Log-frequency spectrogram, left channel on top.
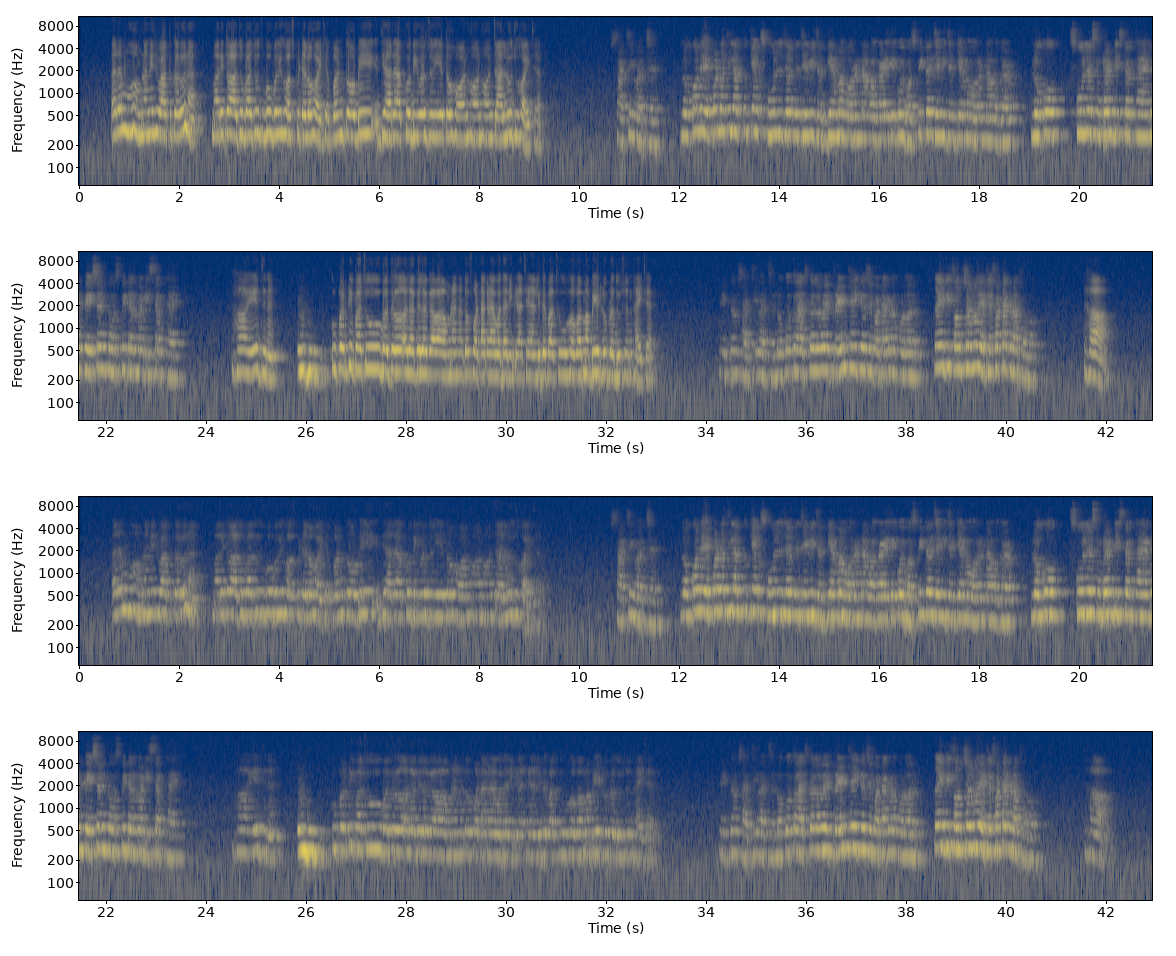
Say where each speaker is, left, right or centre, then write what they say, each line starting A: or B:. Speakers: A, on the left; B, in the centre.
A: અરે હું હમણાં ની જ વાત કરું ને. મારી તો આજુબાજુ જ બહુ બધી હોસ્પિટલો હોય છે પણ તો બી જયારે આખો દિવસ જોઈએ તો હોન હોન હોન ચાલુ જ હોય છે.
B: સાચી વાત છે લોકોને એ પણ નથી લાગતું ક્યાંક સ્કૂલ જેવી જગ્યામાં હોરણ ના વગાડે કે કોઈ હોસ્પિટલ જેવી જગ્યામાં હોરણ ના વગાડો લોકો સ્કૂલના સ્ટુડન્ટ ડિસ્ટર્બ થાય અને પેશન્ટ હોસ્પિટલમાં ડિસ્ટર્બ થાય.
A: હા એજ ને.
B: <inaudible>
A: ઉપરથી પાછું બધુ અલગ અલગ આવા હમણાંના તો ફટાકડા બધા નીકળ્યા છે એના લીધે પાછું હવા માં બી એટલું પ્રદુષણ થાય છે.
B: એકદમ સાચી વાત છે લોકો તો આજ કલ હવે ટ્રેન્ડ થઈ ગયો છે ફટાકડો. ફોડવાનું કઈ બી ફંક્શન હોય એટલે ફટાકડા ફોડો.
A: હા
